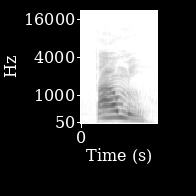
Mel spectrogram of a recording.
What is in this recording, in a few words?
"taumi", Ansus; year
